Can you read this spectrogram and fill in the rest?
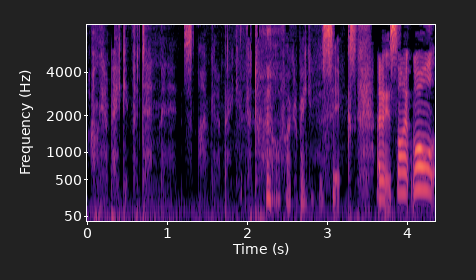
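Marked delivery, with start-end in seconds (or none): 0.1-3.4 very quiet, secretive whisper. Retelling how the contestants kept their timings secret: imitating whispering contestants. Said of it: "all of them were sort of whispering".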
